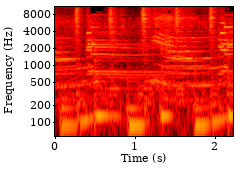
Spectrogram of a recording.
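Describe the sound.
Bright electric guitar slides up and down in sweeping glissandos, mimicking a yowling cat, over a bouncy, steady bass line and busy band accompaniment at a lively, even volume.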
